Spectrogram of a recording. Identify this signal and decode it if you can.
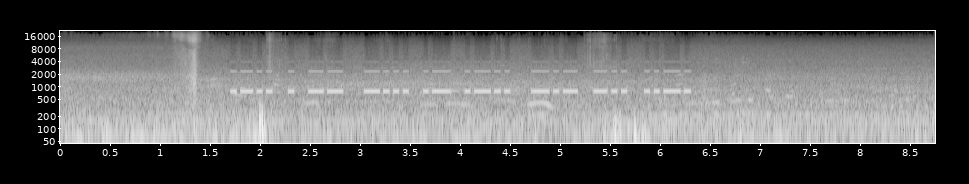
Morse code (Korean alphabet), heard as a keyed tone, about 25 wpm, 790 Hz, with the noise of a residential street. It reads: 감독은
